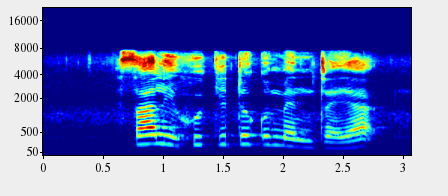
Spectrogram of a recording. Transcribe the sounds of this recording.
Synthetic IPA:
salɪhukʼɪtʼokʼumɛn̩tʼɛja

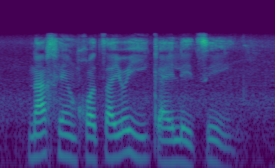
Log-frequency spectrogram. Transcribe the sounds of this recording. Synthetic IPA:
nak͡xʰeŋ̩χʰɔt͡sʼajoikʼaɪlet͡sʼeːŋ̩

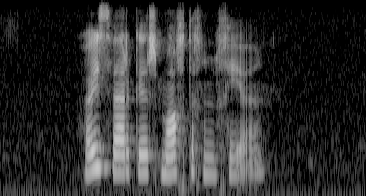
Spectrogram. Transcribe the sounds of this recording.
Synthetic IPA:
ɦœɥsværkərsmɐχtəχənχiə̰

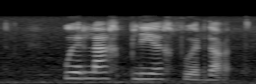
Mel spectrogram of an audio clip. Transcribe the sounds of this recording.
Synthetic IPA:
ʔuərlæχpliəχfuərdɐ̰t

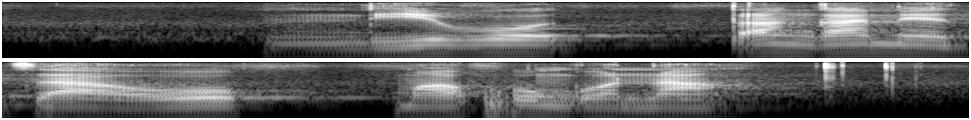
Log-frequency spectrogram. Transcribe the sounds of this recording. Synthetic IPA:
ndiβɔtʼaŋɡanɛd͡zaɦɔmaɸuŋɡɔna

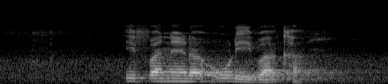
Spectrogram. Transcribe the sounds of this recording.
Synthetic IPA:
ifanɛɺaʔuɺiβaːkʰa̰

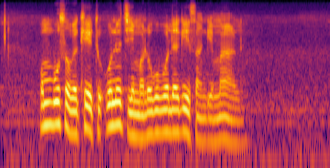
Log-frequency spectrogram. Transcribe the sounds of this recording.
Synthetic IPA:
um̩ɓusɔwɛkʰetʰuʔuned̥ʒ̥ʱimalok̬uɓɔlek̬isaŋɛmaːli

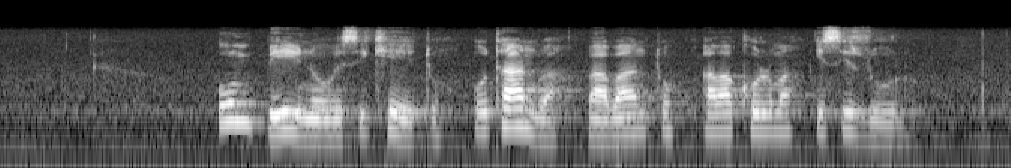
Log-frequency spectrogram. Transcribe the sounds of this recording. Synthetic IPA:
um̩b̥ʱinɔwesikʰetʰuːtʰandʱwaɓaɓantʼuaɓakʰulumaisizuːlu

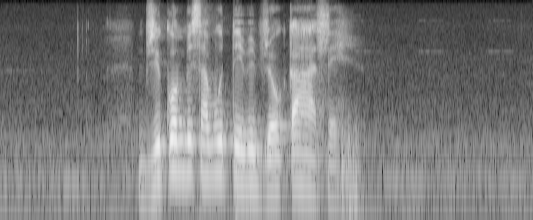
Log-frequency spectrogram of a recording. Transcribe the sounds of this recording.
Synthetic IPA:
b͡ʐikombisaβutʼeβib͡ʐɔkaːɬɛ

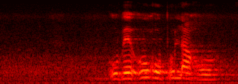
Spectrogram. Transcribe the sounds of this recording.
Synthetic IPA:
ʊbɛʔʊɣʊpʼʊlaɣʊ

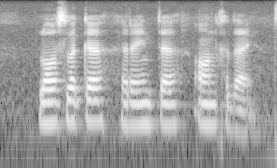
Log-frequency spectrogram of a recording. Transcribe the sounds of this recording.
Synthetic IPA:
plɑːsləkəɾɛntəʔɑːnχədə̰j

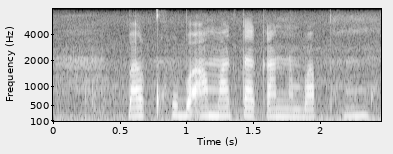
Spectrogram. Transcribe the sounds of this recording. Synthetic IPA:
ɓaǃʰuɓaʔamatʼakʼanɪɓapʰuːma

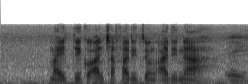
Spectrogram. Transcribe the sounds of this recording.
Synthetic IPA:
maitʼɪkʼɔan̩t͡ʃʰafadit͡sʼweŋ̩ʔadinaːha̰

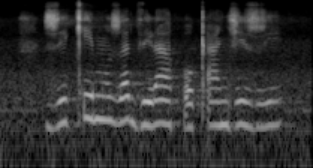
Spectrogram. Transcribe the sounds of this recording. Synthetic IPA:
zʷikʼimuzʷad͡ziɺaɸɔkʼand͡ʒizʷi

